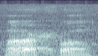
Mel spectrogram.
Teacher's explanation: the wa reads a lot like an oo in terms of production, like where the tongue is, and so it would make sense for it to go to a back vowel.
